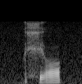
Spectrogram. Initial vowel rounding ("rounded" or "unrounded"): rounded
